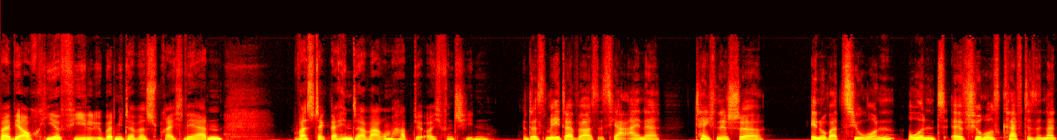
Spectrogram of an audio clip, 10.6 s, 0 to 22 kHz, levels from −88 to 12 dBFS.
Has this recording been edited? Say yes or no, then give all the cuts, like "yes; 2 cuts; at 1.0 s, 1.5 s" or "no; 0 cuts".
yes; 4 cuts; at 1.1 s, 1.8 s, 4.4 s, 9.0 s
